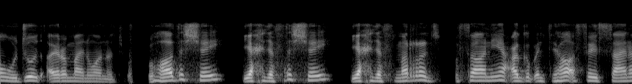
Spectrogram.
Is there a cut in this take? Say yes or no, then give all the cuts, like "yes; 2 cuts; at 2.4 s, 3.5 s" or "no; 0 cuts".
yes; 1 cut; at 2.8 s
